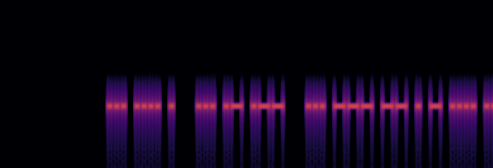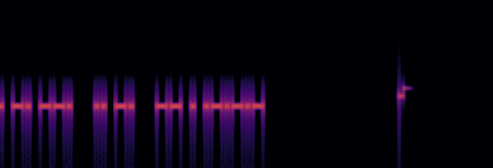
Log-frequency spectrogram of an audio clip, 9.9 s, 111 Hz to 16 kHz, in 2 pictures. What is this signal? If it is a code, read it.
Morse code, heard as a keyed tone, about 34 wpm, 700 Hz. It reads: SHE SAW SOMETHING IN ME.
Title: Sentences from Top 600 Words 35wpm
